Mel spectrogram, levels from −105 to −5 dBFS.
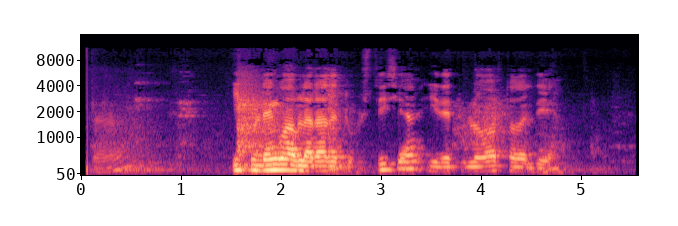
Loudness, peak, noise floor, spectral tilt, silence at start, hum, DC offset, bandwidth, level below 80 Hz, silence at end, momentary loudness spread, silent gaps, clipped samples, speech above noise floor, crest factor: -19 LUFS; -2 dBFS; -55 dBFS; -8.5 dB/octave; 0.15 s; none; under 0.1%; 6.8 kHz; -52 dBFS; 0.75 s; 25 LU; none; under 0.1%; 37 dB; 18 dB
